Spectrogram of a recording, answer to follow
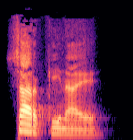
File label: "sarcinae", latin; santillana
